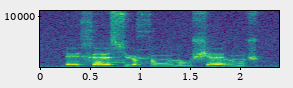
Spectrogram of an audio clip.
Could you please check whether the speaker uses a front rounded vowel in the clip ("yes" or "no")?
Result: yes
